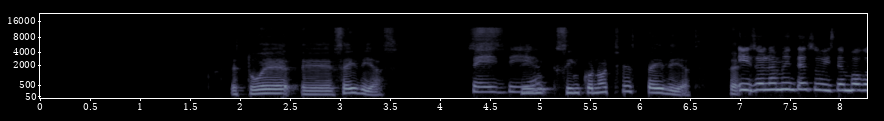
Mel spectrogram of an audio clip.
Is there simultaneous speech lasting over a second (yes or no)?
no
